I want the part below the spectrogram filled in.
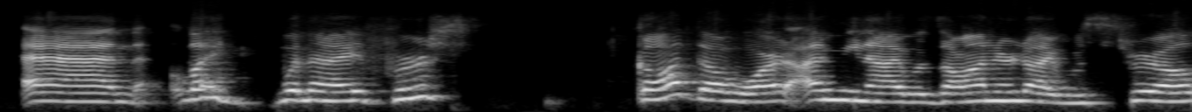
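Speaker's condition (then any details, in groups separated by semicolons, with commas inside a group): Cerebral palsy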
